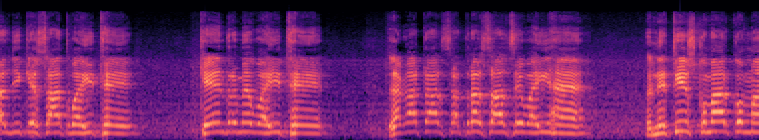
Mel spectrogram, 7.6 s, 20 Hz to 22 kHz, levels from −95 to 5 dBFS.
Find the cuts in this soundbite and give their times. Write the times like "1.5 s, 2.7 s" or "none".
none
